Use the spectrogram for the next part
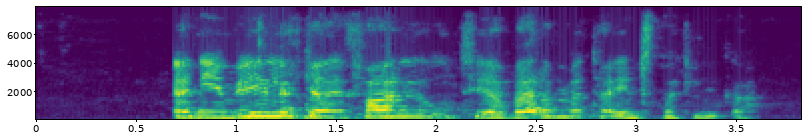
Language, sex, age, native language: Icelandic, female, 40-49, Icelandic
